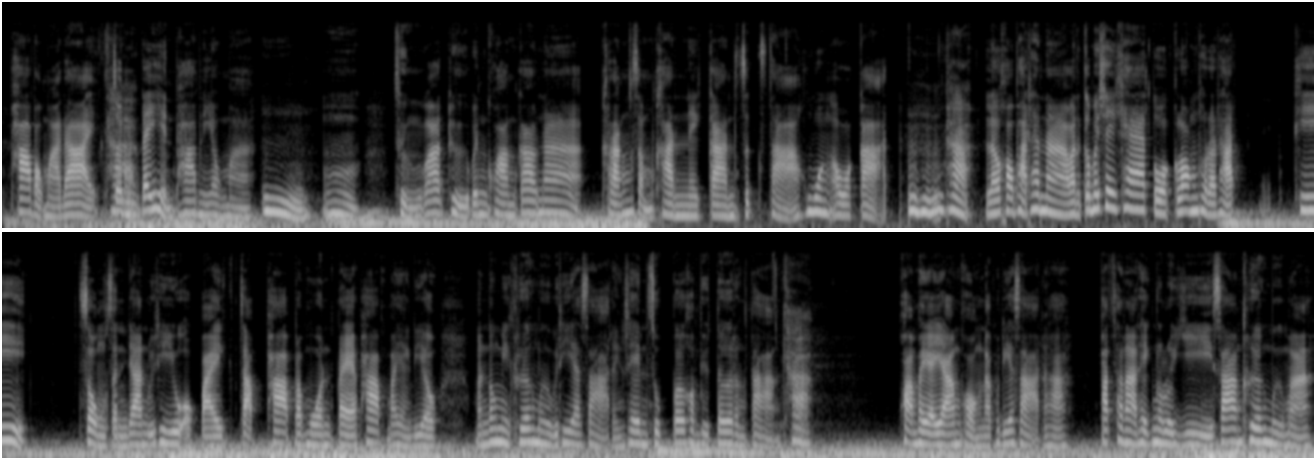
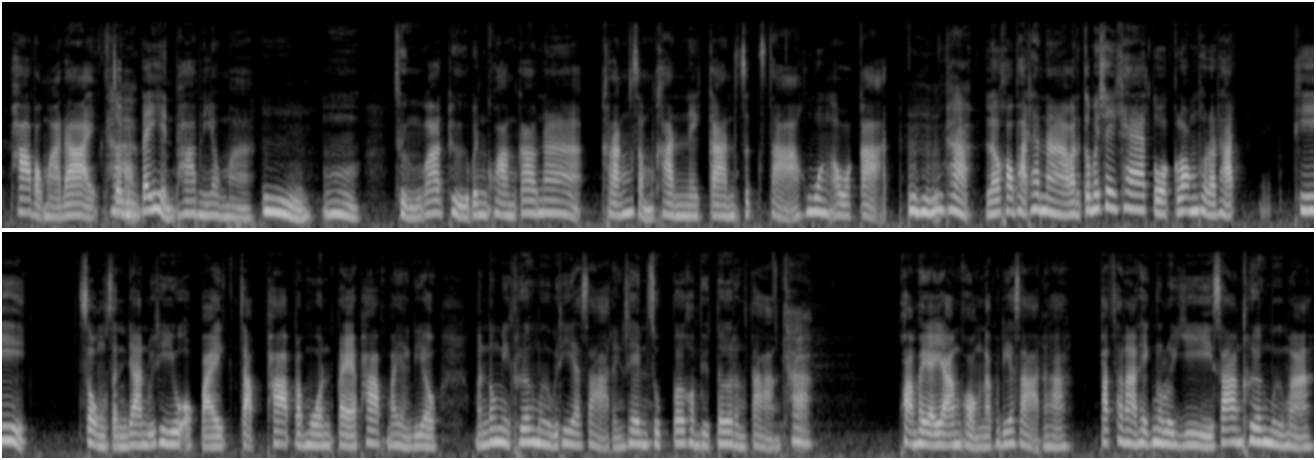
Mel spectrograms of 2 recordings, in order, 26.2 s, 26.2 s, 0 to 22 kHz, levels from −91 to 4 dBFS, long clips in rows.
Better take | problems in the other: second | low rumble; faint; until 6.5 s and from 12 s on; 25 dB below the speech

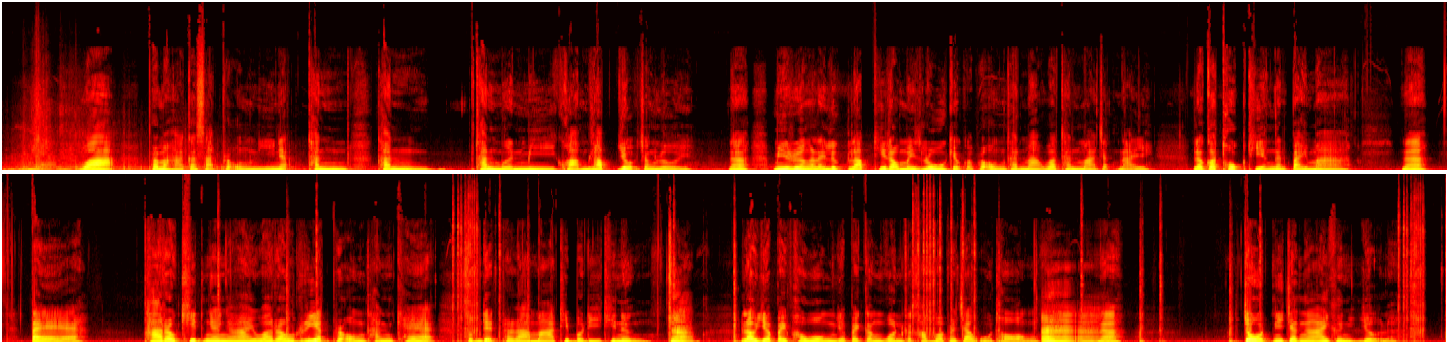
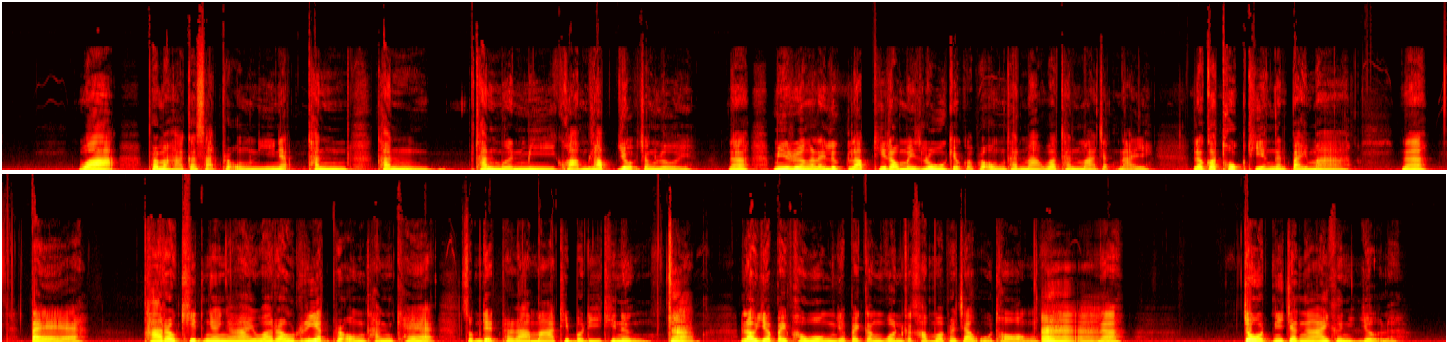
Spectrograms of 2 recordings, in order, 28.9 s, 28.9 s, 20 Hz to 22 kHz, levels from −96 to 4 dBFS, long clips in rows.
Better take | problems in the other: second | traffic noise; faint; throughout; 20 dB below the speech

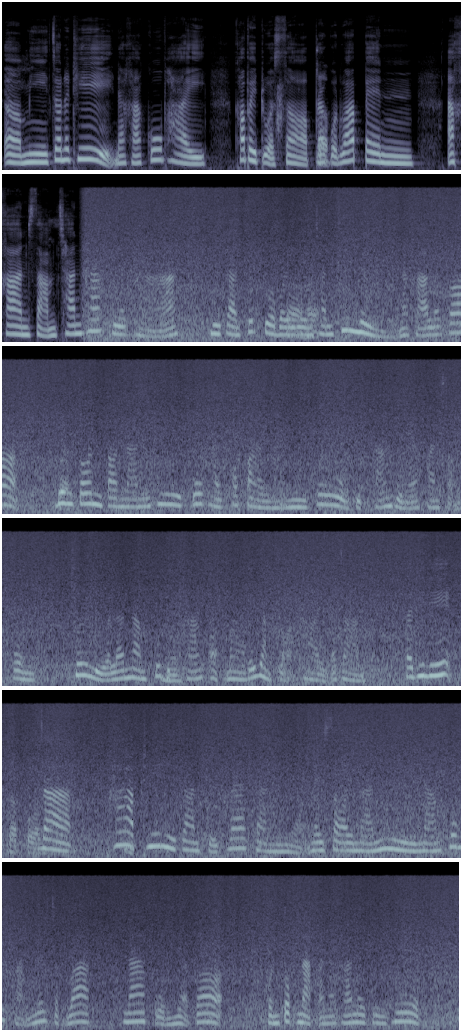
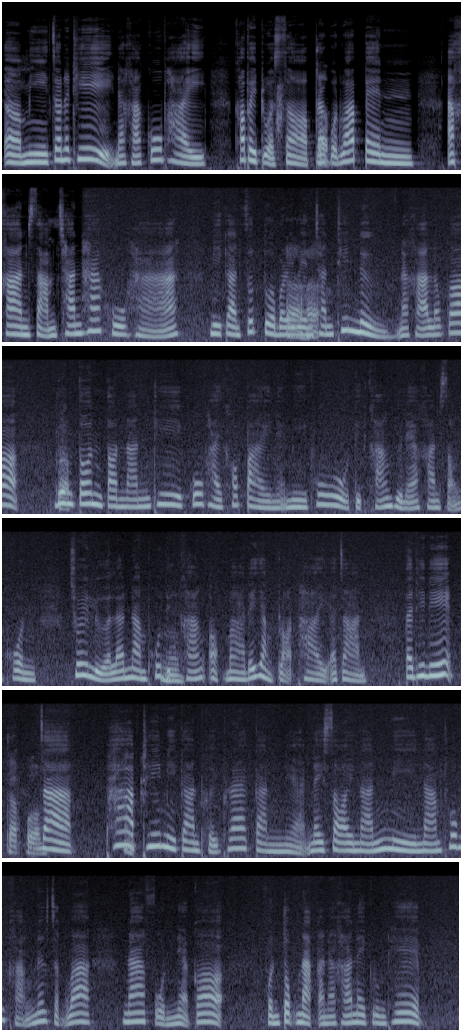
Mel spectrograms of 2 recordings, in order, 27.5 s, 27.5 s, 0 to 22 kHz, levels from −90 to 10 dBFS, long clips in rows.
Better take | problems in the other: second | hiss; loud; from 5.5 s on; 5 dB below the speech; faint in the second

